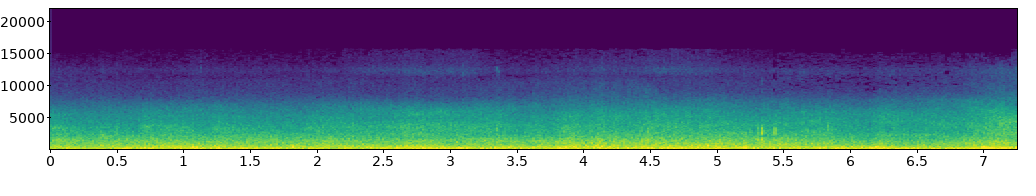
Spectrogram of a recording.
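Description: Ocean surf washing against a rocky shore, a steady wash of water noise, with wind buffeting the microphone.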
